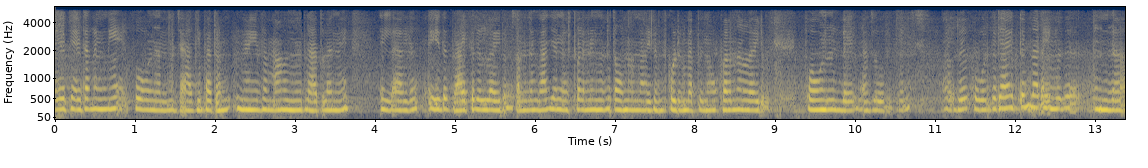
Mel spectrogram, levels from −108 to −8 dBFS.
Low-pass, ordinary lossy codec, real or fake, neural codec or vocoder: 5.4 kHz; AAC, 48 kbps; fake; codec, 16 kHz in and 24 kHz out, 0.6 kbps, FireRedTTS-2 codec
